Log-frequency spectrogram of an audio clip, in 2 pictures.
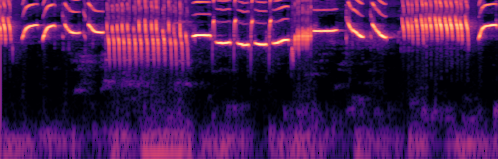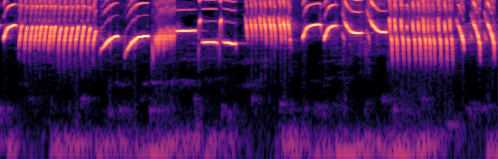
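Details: Long nonstop canary song meant as a model for young birds learning and to restart silent canaries: rapid high trills alternate with rising whistled upslurs and steady piping notes, loud and unbroken for ten seconds.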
